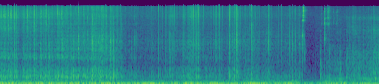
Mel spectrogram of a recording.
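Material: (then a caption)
Kinetic sand. A metal spiked pinwheel roller is rolled across the top of a solid rectangular slab of packed purple kinetic sand, its spikes pricking and scratching the surface and leaving dotted tracks. The sound is a steady, crunchy scratching with many rapid clicks over a low rumble, briefly quieting near the end before resuming.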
